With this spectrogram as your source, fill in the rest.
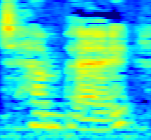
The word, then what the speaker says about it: tempeh: Made from organically grown soybeans, pronounced tempeh, is high in protein and a good source of iron.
